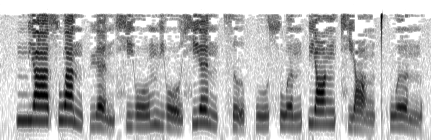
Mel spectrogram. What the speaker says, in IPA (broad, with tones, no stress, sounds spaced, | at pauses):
m j ä˥ s w a˥˩ n p ɥ ɛ̰˨˩ n ɕ j o˧˥ ʊ̯ m j o̰˨˩ ʊ̯ ɕ j ɛ˥˩ n t͡s ɹ̩˨˩ p u˧˥ s w ə˧˥ n p j ɑ˥ ŋ t͡ɕ j ɑ̰˨˩ ŋ t̪ʰ w ə˥˩ n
